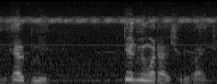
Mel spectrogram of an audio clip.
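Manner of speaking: ordinary delivery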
